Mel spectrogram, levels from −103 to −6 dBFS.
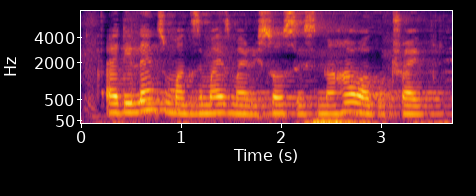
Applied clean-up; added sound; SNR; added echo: none; Breathing; 14 dB; reverberation time 1.3 s.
